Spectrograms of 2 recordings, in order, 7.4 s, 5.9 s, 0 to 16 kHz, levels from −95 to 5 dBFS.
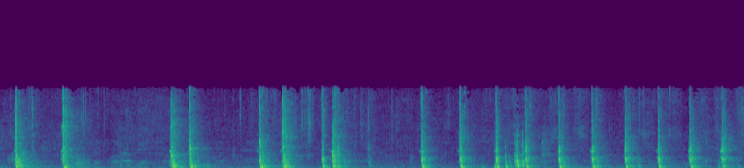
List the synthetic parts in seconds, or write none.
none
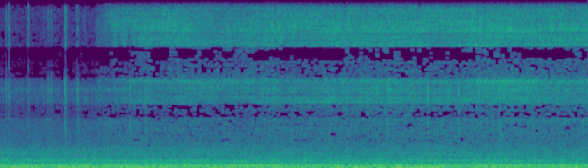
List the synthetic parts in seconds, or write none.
none

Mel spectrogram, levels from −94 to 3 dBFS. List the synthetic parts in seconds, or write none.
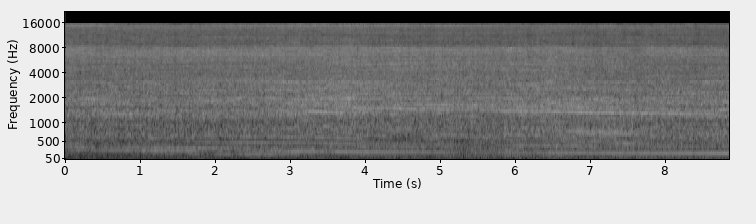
none

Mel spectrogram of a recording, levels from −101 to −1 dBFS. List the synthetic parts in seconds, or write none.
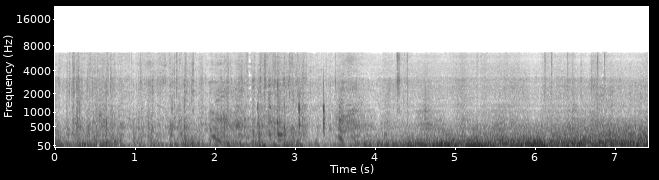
4.4-7.4 (autoencoder, DAC-VAE)

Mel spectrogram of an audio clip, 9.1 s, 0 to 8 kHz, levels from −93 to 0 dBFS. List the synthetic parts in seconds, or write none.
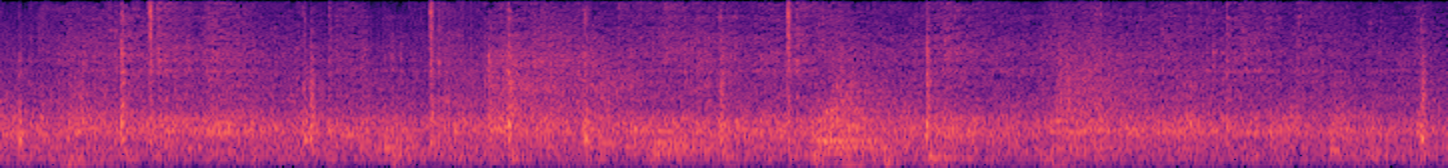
none

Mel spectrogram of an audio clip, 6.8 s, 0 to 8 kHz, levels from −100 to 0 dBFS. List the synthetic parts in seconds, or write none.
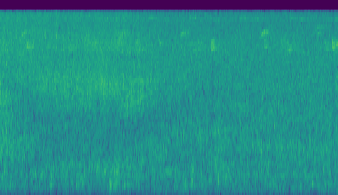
1.8-2.4 (codec, ZipCodec)

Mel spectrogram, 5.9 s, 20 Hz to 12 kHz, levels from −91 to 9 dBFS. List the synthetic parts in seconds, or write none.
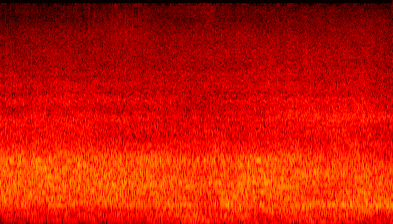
0.5-1.4 (codec, SNAC); 2.0-5.5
